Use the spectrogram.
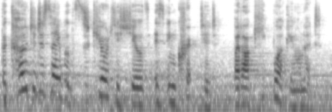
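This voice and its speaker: Low-voiced, practical alien tech woman. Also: very animated, brisk, background noise. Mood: focused, urgent. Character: brisk, practical alien mother, resistance code-breaker. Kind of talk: video game voice acting.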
